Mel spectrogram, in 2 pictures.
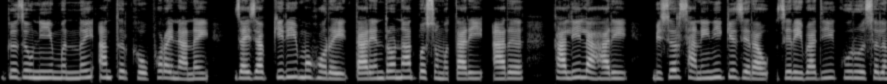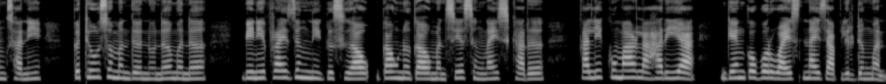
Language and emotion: Bodo, neutral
